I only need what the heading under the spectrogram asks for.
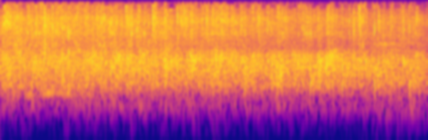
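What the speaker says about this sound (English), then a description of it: "Could we have a round of applause for those awards?" A faculty meeting audience claps steadily for awards, a soft, even wash of many hands heard from a distance throughout.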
